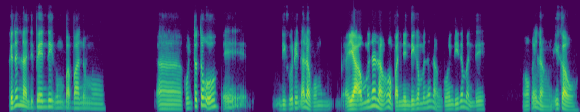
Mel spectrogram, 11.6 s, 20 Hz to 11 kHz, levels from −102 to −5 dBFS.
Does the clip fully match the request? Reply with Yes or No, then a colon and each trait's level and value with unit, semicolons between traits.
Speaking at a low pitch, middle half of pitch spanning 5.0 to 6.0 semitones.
Yes: low, 125 Hz; wide, 5.5 semitones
